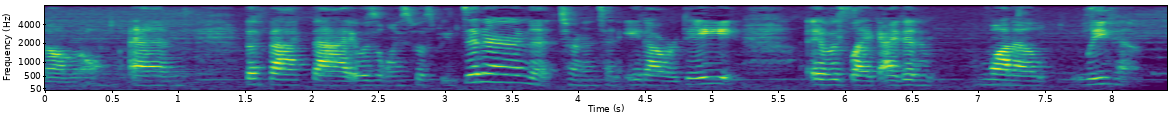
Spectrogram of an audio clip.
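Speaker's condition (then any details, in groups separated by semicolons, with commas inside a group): No condition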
